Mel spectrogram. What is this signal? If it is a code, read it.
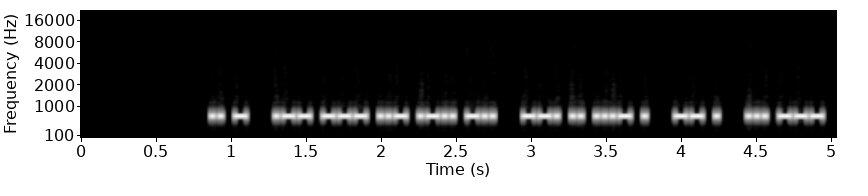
Morse code, heard as a keyed tone, about 42 wpm, 700 Hz. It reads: IT WOULD GIVE ME SO
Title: Sentences from Top 1600 Words 45wpm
